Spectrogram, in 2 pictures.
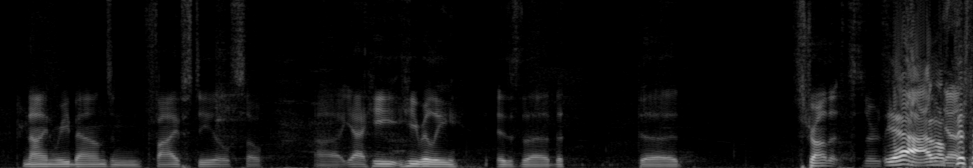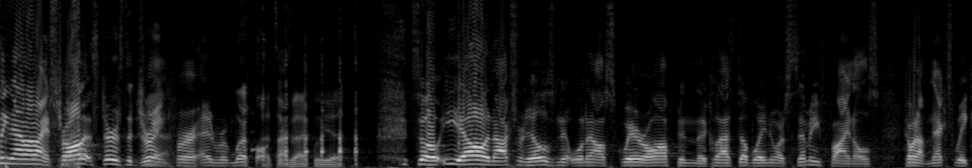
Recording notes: broadcast live from Gridiron Restaurant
